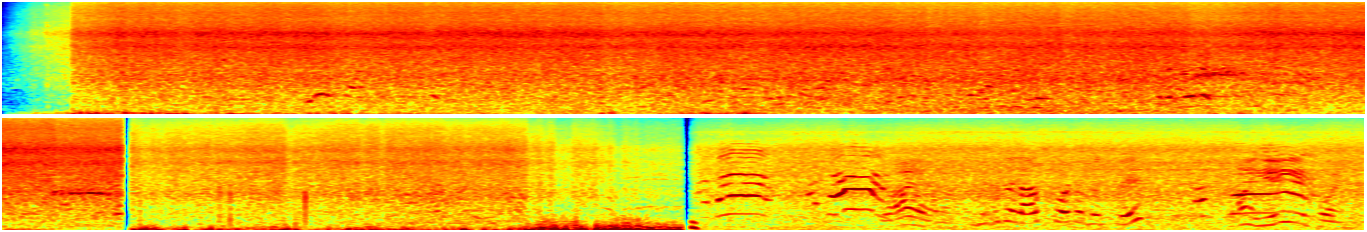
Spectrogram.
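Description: Steady roar of the Powai dam waterfall in Mumbai, loud and continuous broadband rushing close by, with a brief shift partway through and a voice talking over the falling water near the end.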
